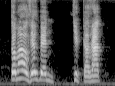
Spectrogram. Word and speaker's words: กิตติ์รัฐ: นี้ แล้ว ไป อ่าน จิตรัตน์ ได้ ยัง ไง อย่าง งี้ อ่าน ได้ คำ เดียว ว่า จิต รั จิต รั จิต รั จิต รั ก็ ต้อง อ่าน ว่า จิต รัต เท่า นั้น ไม่ ใช่ จิตติรัตน์ ไม่ ใช่ จิตต รัต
